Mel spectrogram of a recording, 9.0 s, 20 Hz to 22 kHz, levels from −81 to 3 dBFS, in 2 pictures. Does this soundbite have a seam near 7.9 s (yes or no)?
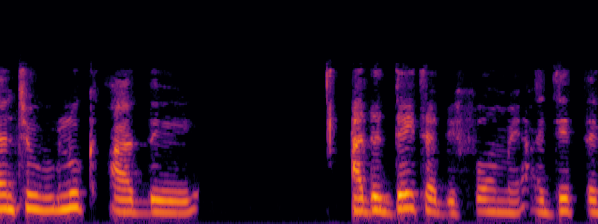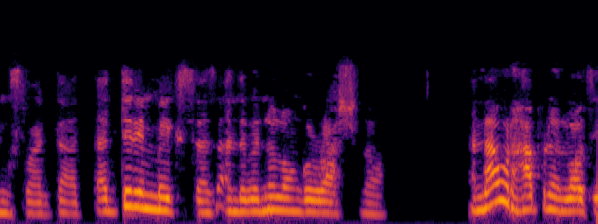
no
